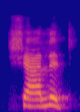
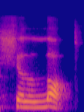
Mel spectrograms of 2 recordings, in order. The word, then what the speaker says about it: shallot: now is that justice just because the spelling is the same does not mean the pronunciation will be the same okay what we need to look at is a phonetic script which tells us it's scaly and shallot okay uh so this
